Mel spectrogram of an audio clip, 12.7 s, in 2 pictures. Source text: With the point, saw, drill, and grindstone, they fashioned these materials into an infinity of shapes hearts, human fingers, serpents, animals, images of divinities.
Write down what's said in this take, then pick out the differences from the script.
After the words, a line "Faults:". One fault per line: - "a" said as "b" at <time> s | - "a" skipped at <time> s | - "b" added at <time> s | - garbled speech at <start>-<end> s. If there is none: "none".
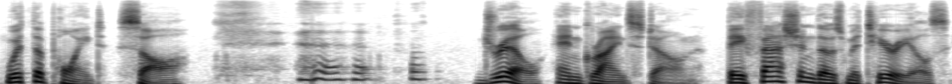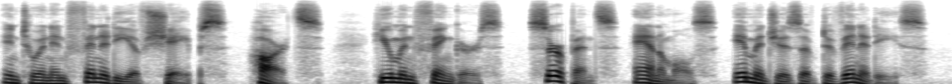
With the point, saw, drill, and grindstone, they fashioned those materials into an infinity of shapes hearts, human fingers, serpents, animals, images of divinities.
Faults:
- "these" said as "those" at 5.5 s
